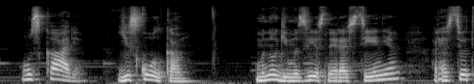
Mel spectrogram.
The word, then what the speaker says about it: ясколка: такая слегка Сизова Тая я встречала произношение этого слова с ударением на первых слух то есть ясколка а не ясколка что конечно же является неверным правильное произношение ясколка так же как и яснотка а не яснотка Запомните ясколка яснотка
